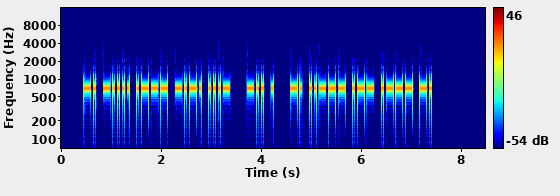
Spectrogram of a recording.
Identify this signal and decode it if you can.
Morse code, heard as a keyed tone, about 25 wpm, 700 Hz. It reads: N6JCV DE N2WJN
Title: USA Callsign DE Callsign - 5 Characters - 25wpm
